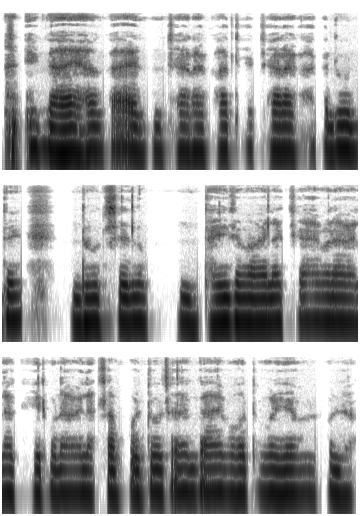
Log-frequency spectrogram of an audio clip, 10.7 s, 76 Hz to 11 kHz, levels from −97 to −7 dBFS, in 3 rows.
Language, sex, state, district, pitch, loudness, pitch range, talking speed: Bhojpuri, male, Uttar Pradesh, Gorakhpur, 140 Hz, -19 LUFS, 135-145 Hz, 155 wpm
